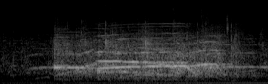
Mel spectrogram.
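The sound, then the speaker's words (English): Audience applause starts abruptly and holds steady for a couple of seconds, a dense wash of clapping with raised voices mixed in, tapering slightly at the end. “I didn't think that was applause worthy, but apparently”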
